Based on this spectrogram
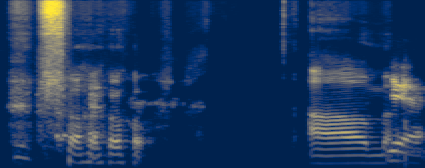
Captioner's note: laughing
